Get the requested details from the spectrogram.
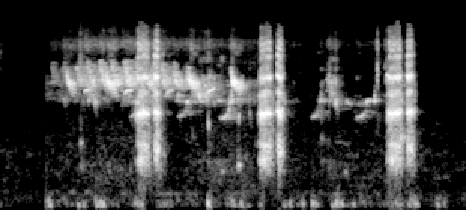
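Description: A frog gives a grating, rattling croak, a long burst followed by two short harsh pulses, all fairly high-pitched and raspy.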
